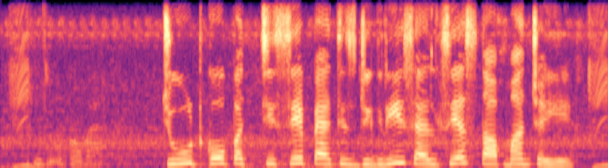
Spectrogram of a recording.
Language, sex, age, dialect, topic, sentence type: Hindi, female, 18-24, Hindustani Malvi Khadi Boli, agriculture, statement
